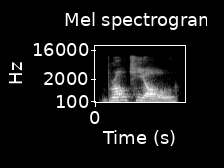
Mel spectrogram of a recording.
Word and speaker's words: bronchiole: bronchiole, bronchiole, bronchiole.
